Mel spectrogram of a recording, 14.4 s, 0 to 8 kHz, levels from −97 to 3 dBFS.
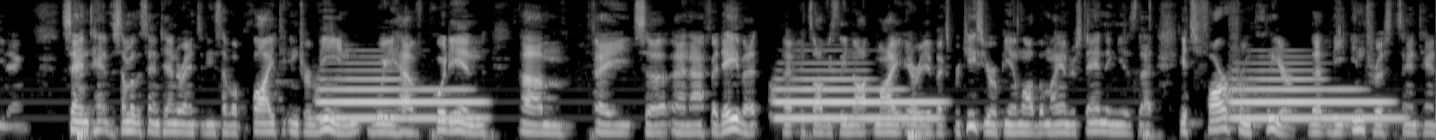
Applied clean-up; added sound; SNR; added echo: classical method Wiener filter.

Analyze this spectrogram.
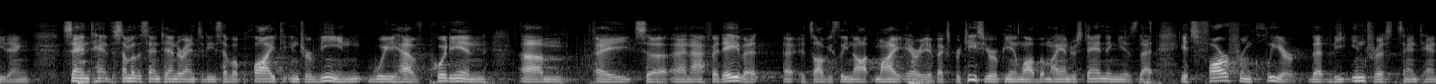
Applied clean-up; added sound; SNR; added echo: none; none; none; none.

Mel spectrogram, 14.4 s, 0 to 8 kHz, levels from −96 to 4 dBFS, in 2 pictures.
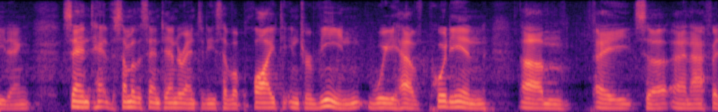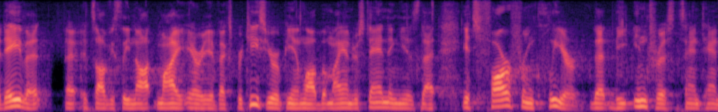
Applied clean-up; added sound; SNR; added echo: neural mask model Resemble Enhance denoiser.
